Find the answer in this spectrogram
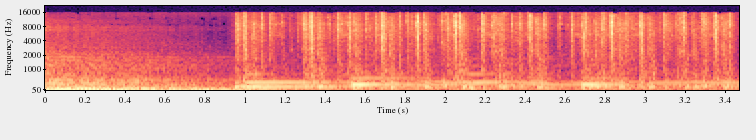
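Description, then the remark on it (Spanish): After a moment of low rumble, typewriter keys start clacking rapidly and steadily as a writer types in a smoke-filled study on a Sunday morning, a busy stream of sharp strikes over a faint sustained tone in the background. “Stephen escribe, sin resaca un cigarro llena de humo el estudio.”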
